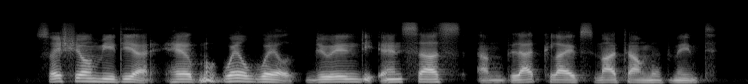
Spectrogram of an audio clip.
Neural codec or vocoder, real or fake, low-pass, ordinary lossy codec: codec, 16 kHz, 0.5 kbps, FunCodec, trained on Chinese and English, 25 frames a second; fake; 7.2 kHz; none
